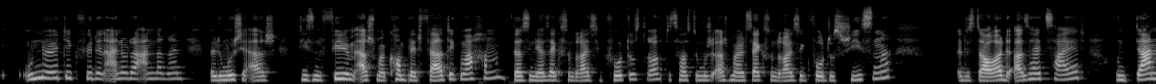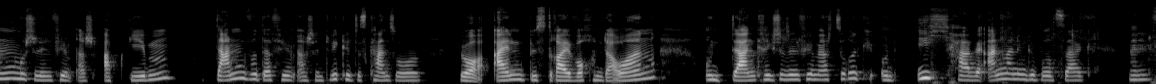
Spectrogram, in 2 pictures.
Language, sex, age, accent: German, female, 20-39, German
